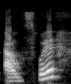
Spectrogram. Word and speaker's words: Ealhswith: We know her name was Elswith. It's a difficult one to pronounce. So it's pronounced so many different ways because it's EALHSWITH, a really difficult one.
